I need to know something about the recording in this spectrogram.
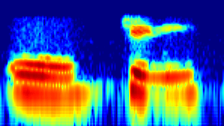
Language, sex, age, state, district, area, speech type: Tamil, female, 30-45, Tamil Nadu, Chennai, urban, conversation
